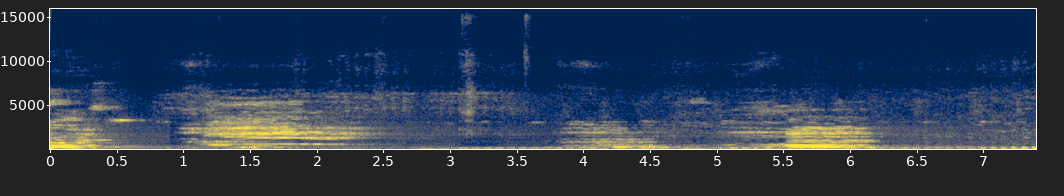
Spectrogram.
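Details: Holstein Friesian dairy cows at a farm in Bangladesh, mooing in long harmonic calls around one and five seconds, with a man speaking Bengali between them.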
